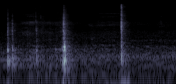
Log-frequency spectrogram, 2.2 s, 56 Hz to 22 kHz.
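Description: Three short, sharp plastic clicks about 0.7 s apart as a hair dryer and its plug are handled at a wall socket; the dryer is not running yet.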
